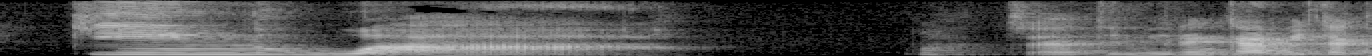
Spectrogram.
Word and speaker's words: quinoa: No i wymawia się to po angielsku quinoa.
